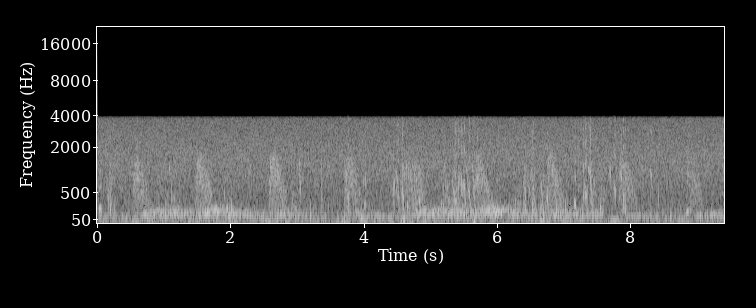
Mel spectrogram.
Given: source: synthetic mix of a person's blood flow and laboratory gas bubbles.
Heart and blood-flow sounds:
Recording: Doppler ultrasound of blood flow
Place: subclavian vein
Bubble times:
0.00-0.09 s: bubbles
0.11-0.30 s: bubbles
0.58-0.65 s: bubbles
1.04-1.25 s: bubbles
1.83-2.06 s: bubbles
2.90-3.13 s: bubbles
3.46-3.50 s: bubbles
3.67-4.06 s: bubbles
4.40-4.92 s: bubbles
5.14-5.76 s: bubbles
5.84-5.94 s: bubbles
6.20-7.62 s: bubbles
7.65-8.04 s: bubbles
8.27-8.47 s: bubbles
8.72-8.94 s: bubbles
From the record:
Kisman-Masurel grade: 242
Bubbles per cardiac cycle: several, 3 to 8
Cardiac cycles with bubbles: 100%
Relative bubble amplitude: moderate (0.250 to 0.450)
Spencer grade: 3 (all of the cardiac periods contain showers or single bubble signals, but not dominating or overriding the cardiac motion signals)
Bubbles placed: anywhere in the cardiac cycle

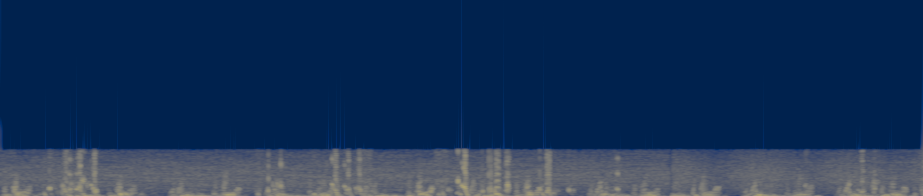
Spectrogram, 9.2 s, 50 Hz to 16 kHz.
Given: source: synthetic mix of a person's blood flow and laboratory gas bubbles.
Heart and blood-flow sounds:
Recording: Doppler ultrasound of blood flow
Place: precordium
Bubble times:
0.41-1.02 s: bubbles
2.54-2.84 s: bubbles
3.10-3.19 s: bubbles
3.29-3.72 s: bubbles
4.35-5.12 s: bubbles
5.34-5.61 s: bubbles
5.66-5.78 s: bubbles
6.04-6.21 s: bubbles
8.04-8.09 s: bubbles
8.56-8.67 s: bubbles
8.71-8.81 s: bubbles
9.13-9.24 s: bubbles
From the record:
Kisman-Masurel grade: 232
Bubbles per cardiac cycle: several, 3 to 8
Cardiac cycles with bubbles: 50 to 99%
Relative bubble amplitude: moderate (0.250 to 0.450)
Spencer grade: 3 (all of the cardiac periods contain showers or single bubble signals, but not dominating or overriding the cardiac motion signals)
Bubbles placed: only in the low amplitude regions of the cardiac cycle

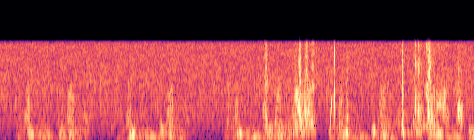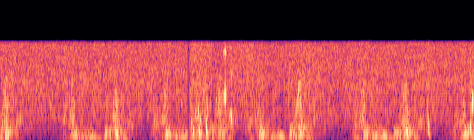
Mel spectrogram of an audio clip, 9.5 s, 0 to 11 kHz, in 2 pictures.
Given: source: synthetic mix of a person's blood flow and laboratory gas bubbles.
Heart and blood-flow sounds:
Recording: Doppler ultrasound of blood flow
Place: precordium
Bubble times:
2.62-2.71 s: bubbles
2.92-3.17 s: bubbles
3.26-3.52 s: bubbles
4.00-4.51 s: bubbles
4.55-4.67 s: bubbles
6.63-6.86 s: bubbles
6.96-7.08 s: bubbles
9.00-9.07 s: bubbles
9.42-9.49 s: bubbles
From the record:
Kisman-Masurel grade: 233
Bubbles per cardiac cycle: several, 3 to 8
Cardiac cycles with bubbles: 50 to 99%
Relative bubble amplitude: loud (0.450 to 0.775)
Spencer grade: 3 (all of the cardiac periods contain showers or single bubble signals, but not dominating or overriding the cardiac motion signals)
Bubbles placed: only in the low amplitude regions of the cardiac cycle

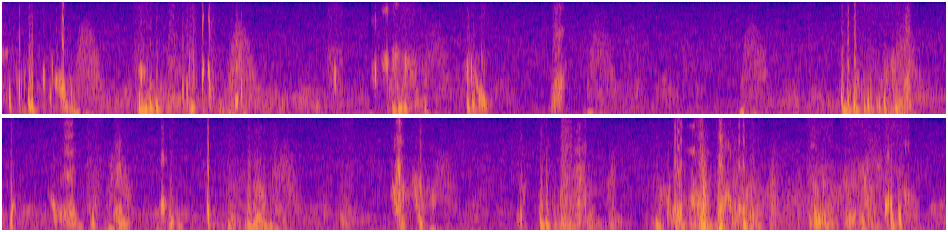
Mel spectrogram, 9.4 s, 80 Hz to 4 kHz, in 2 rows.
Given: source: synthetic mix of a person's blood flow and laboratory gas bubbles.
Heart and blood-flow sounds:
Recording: Doppler ultrasound of blood flow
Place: subclavian vein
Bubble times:
0.00-0.42 s: bubbles
0.65-1.23 s: bubbles
1.62-1.70 s: bubbles
1.83-2.12 s: bubbles
2.30-2.46 s: bubbles
2.73-2.83 s: bubbles
4.16-4.57 s: bubbles
4.73-4.82 s: bubbles
4.94-5.24 s: bubbles
5.27-5.38 s: bubbles
5.49-5.63 s: bubbles
5.71-6.17 s: bubbles
6.41-6.48 s: bubbles
6.66-6.90 s: bubbles
7.28-7.83 s: bubbles
7.96-8.54 s: bubbles
8.73-9.27 s: bubbles
From the record:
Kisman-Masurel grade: 233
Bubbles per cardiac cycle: several, 3 to 8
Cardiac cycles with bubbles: 50 to 99%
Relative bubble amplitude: loud (0.450 to 0.775)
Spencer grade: 3 (all of the cardiac periods contain showers or single bubble signals, but not dominating or overriding the cardiac motion signals)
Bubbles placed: anywhere in the cardiac cycle

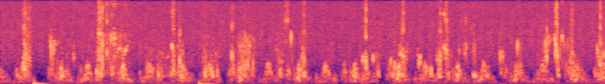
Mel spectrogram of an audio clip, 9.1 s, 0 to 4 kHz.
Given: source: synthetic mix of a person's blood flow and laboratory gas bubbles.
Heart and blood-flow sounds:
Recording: Doppler ultrasound of blood flow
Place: precordium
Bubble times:
0.22-0.29 s: bubbles
0.32-0.47 s: bubbles
0.73-1.26 s: bubbles
1.41-1.94 s: bubbles
2.16-2.77 s: bubbles
3.01-3.31 s: bubbles
3.44-3.84 s: bubbles
4.12-4.41 s: bubbles
4.48-4.61 s: bubbles
5.39-5.71 s: bubbles
5.82-6.12 s: bubbles
6.23-6.34 s: bubbles
6.41-6.77 s: bubbles
6.86-7.00 s: bubbles
7.06-7.37 s: bubbles
7.47-7.61 s: bubbles
7.71-7.84 s: bubbles
7.98-8.67 s: bubbles
8.90-9.09 s: bubbles
From the record:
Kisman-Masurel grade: 243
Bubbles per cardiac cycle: several, 3 to 8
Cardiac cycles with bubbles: 100%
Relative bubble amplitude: loud (0.450 to 0.775)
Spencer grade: 3 (all of the cardiac periods contain showers or single bubble signals, but not dominating or overriding the cardiac motion signals)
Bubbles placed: anywhere in the cardiac cycle

